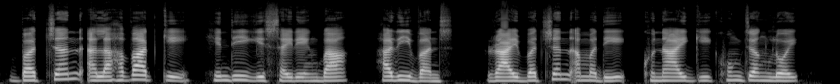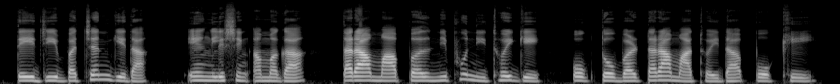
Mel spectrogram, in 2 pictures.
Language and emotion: Manipuri, neutral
